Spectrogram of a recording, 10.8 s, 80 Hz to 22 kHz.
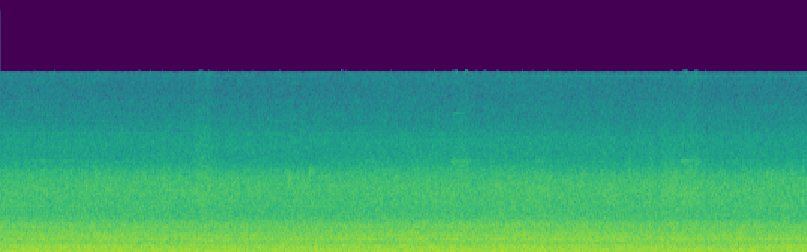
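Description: EFI VUTEk HS100 Pro wide-format UV-LED inkjet printer running while printing, a steady mechanical hum and whir with a few faint held tones and no breaks.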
